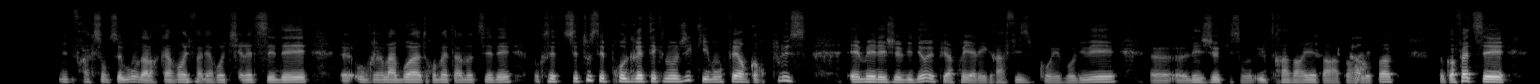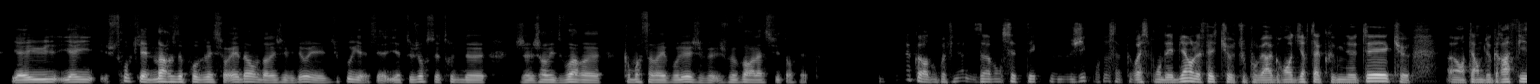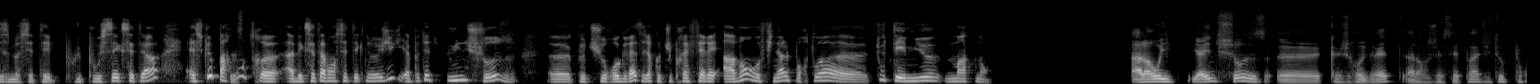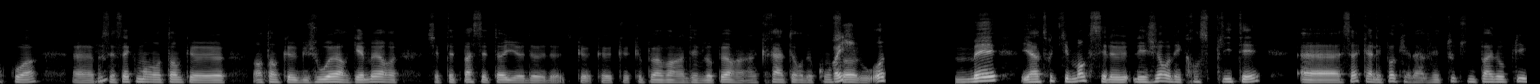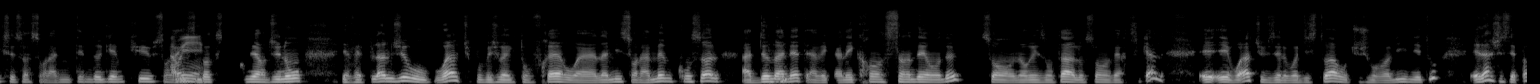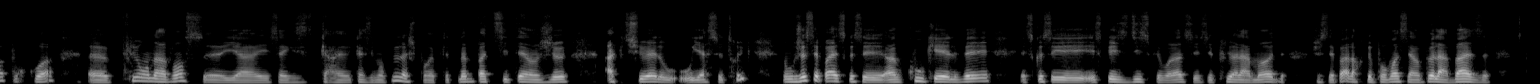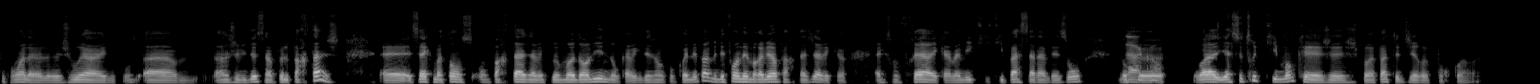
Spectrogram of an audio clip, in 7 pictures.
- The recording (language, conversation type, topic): French, podcast, Quel est un hobby qui t’aide à vider la tête ?
- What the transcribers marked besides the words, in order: stressed: "une"; in English: "gamer"; in English: "splitté"; tapping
